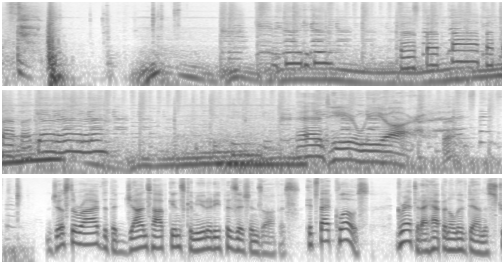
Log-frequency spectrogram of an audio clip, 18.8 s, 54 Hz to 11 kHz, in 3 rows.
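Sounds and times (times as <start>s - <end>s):
car door thumping shut: 0.0s - 12.9s
speech: 3.6s - 4.4s, 5.0s - 7.7s, 10.0s - 12.1s, 13.1s - 18.7s.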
